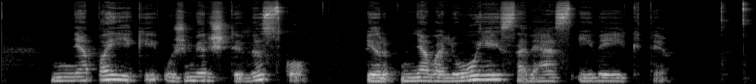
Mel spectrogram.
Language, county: Lithuanian, Kaunas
